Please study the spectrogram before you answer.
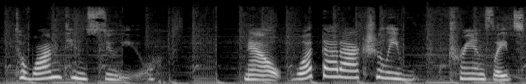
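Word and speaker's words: Tawantinsuyu: about a moment ago the name for the empire is actually oh it's a lot of syllables okay um okay so it's tewan tinsuyu now what that actually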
